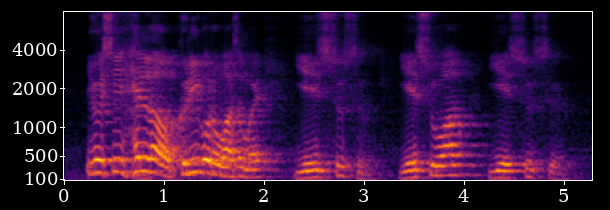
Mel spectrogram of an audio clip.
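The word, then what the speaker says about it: Ἰησοῦς: 예수스. 예수와 예수스. 그러니까 그리고를 보면요, 예수라는 그 발음이 뭐예요? 예수스. 따라합시다.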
